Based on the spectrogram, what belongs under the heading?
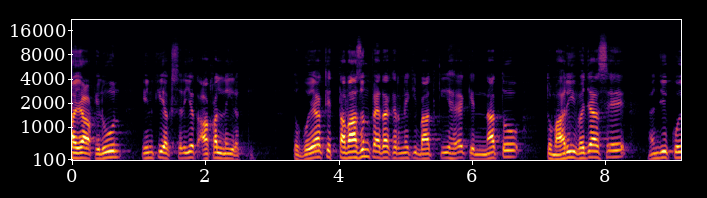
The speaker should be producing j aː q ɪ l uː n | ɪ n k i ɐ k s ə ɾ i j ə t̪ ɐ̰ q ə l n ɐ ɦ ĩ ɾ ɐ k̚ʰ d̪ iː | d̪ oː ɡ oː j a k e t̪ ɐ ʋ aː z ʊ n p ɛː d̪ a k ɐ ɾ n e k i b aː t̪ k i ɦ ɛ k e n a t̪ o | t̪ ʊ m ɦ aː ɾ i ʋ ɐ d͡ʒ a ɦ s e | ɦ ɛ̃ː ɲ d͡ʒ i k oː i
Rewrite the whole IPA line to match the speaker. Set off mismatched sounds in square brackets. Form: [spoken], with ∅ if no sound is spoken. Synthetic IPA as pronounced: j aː q ɪ l uː n | ɪ n k i ɐ k s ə ɾ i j ə t̪ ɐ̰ q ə l n ɐ ɦ ĩ ɾ ɐ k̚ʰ [t̪] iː | [t̪] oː ɡ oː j a k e t̪ ɐ ʋ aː z ʊ n p ɛː d̪ a k ɐ ɾ n e k i b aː t̪ k i ɦ ɛ k e n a t̪ o | t̪ ʊ m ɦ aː ɾ i ʋ ɐ d͡ʒ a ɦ s e | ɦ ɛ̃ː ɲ d͡ʒ i k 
